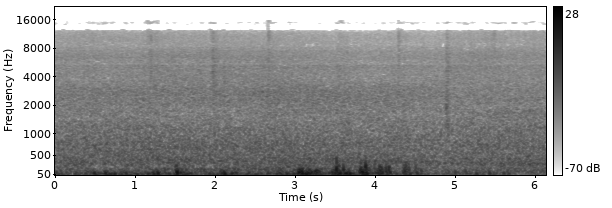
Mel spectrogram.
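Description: Wind buffeting the microphone in uneven low gusts that grow stronger about halfway through, over a faint steady outdoor hiss.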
